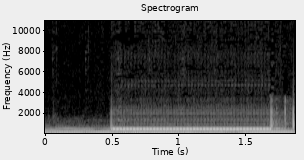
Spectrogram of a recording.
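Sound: telephone call ringing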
